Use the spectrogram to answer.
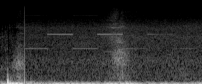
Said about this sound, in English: If you hear that beeping, that is my Geiger counter that's going off.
